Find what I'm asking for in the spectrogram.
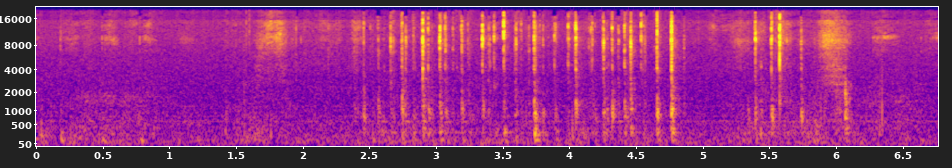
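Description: Someone types a Google search on a computer keyboard, a quiet, close run of quick uneven keystrokes that speeds into a dense burst and then tapers off.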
